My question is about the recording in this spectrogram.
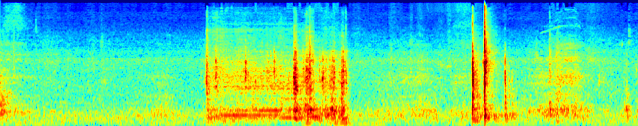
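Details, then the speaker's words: Samsung Blu-ray player after disc drive serviced: tray motor whirs smoothly about a second and a half, then light latch clicks; quiet, normal loading, earlier noise gone. "Loading. You can hear it's quiet now. So, we got the deck serviced. I got the noise out of it."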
